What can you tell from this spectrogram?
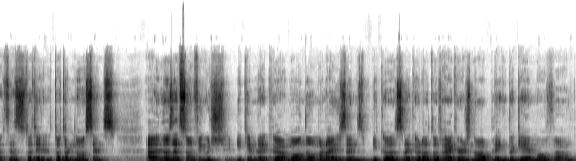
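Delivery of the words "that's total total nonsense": ordinary talk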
